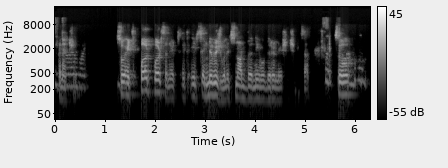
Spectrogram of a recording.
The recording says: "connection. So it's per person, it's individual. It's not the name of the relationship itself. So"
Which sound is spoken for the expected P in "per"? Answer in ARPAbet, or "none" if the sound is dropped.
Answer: P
